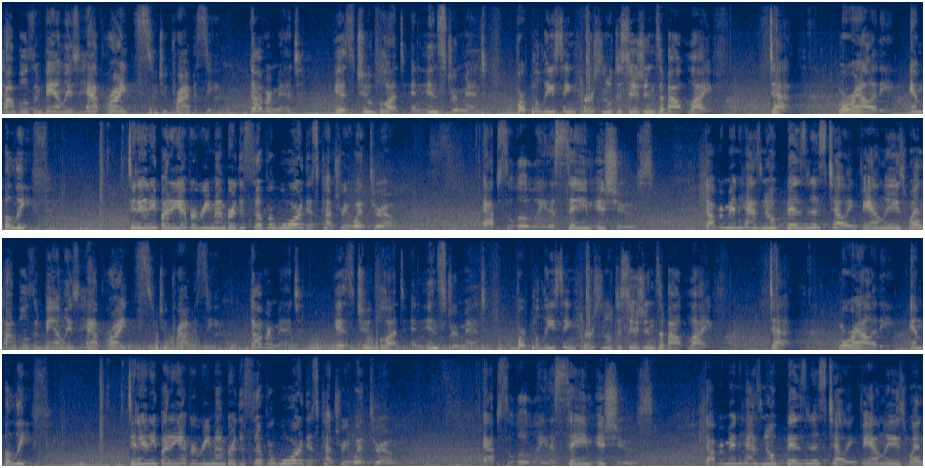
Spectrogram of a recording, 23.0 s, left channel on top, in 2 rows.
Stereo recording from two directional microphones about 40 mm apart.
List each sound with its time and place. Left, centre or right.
0.0 s a sound: left
2.0 s a woman's voice: left
7.1 s a woman's voice: right
7.4 s a woman's voice: left
13.1 s a woman's voice: left
17.5 s a woman's voice: left
20.6 s a woman's voice: left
